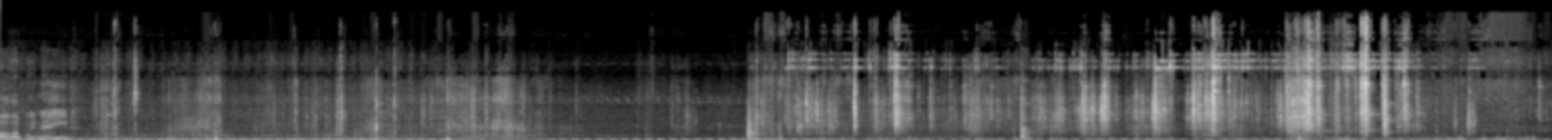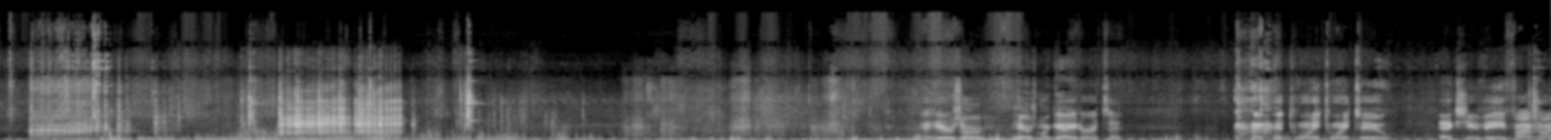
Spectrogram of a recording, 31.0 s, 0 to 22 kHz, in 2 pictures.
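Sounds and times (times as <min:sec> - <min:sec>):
rattling bursts: 0:00.0 - 0:31.0
utility vehicle engine idling: 0:00.0 - 0:31.0
metallic clicks and knocks: 0:00.9 - 0:02.3, 0:06.9 - 0:21.2.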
